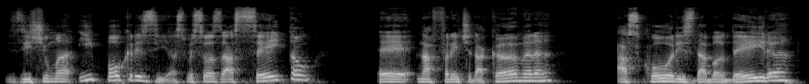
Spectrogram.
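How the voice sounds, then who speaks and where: A man's voice: mid-range voice, very animated, slow pace. A man, a pastor, answering interview questions about his past in an earnest, reflective way. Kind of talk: interview testimony.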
